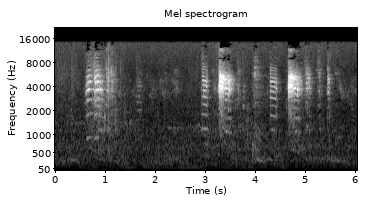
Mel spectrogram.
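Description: Zebra finches giving short, nasal, buzzy calls in a few brief clusters: about a second in, around three seconds, and again near four and a half seconds.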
